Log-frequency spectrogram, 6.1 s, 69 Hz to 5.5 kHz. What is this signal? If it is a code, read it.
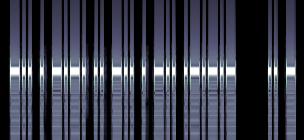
Morse code, heard as a keyed tone, about 20 wpm, 600 Hz. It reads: DECIDED. IT
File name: the old man and the sea part 2 20wpm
